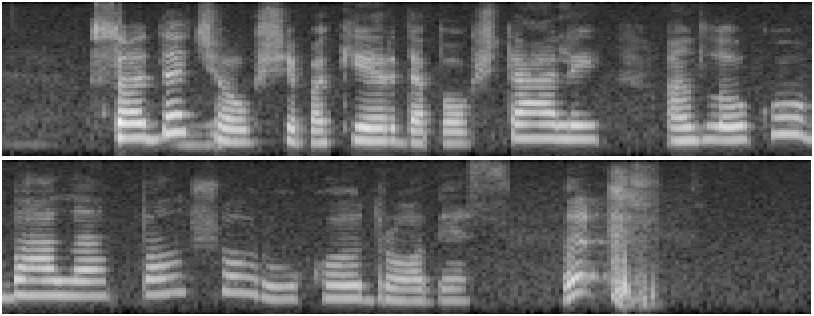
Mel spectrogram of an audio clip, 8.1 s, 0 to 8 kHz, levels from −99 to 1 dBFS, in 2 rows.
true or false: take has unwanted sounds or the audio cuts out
true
